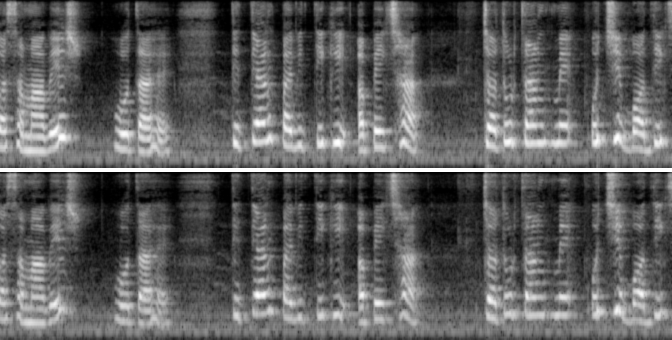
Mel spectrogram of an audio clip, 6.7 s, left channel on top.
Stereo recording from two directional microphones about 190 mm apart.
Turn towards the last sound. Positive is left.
turn(degrees=40)  # may be behind; listen again after turning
